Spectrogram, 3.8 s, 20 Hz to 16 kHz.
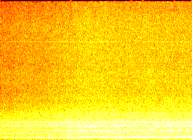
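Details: Induction cooktop at 600 setting with four-minute timer, boiling water: steady even fan rush with faint electrical hum, no rattle or surging; normal operation.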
